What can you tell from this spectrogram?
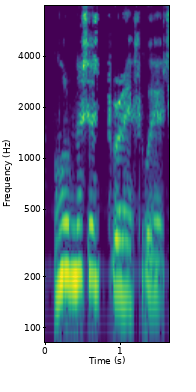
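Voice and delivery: lightly voiced country vicar; vicar musing. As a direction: recall her name slowly, surprised. Vicar thinks aloud.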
